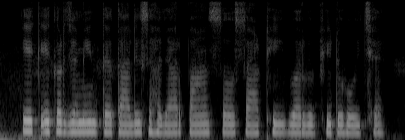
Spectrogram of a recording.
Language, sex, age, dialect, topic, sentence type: Maithili, female, 18-24, Southern/Standard, agriculture, statement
